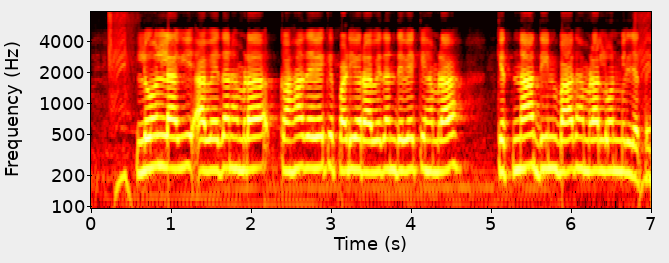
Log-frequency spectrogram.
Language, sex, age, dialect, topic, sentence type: Magahi, female, 25-30, Western, banking, question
